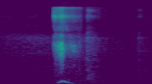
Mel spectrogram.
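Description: A single short, low, rattling breath sound with a softer follow-on breath from a sleeping cat: snoring in a quiet room.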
